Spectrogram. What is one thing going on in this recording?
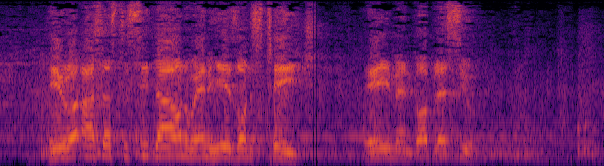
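A man speaks loudly through a microphone and loudspeakers, echoing in a large space.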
